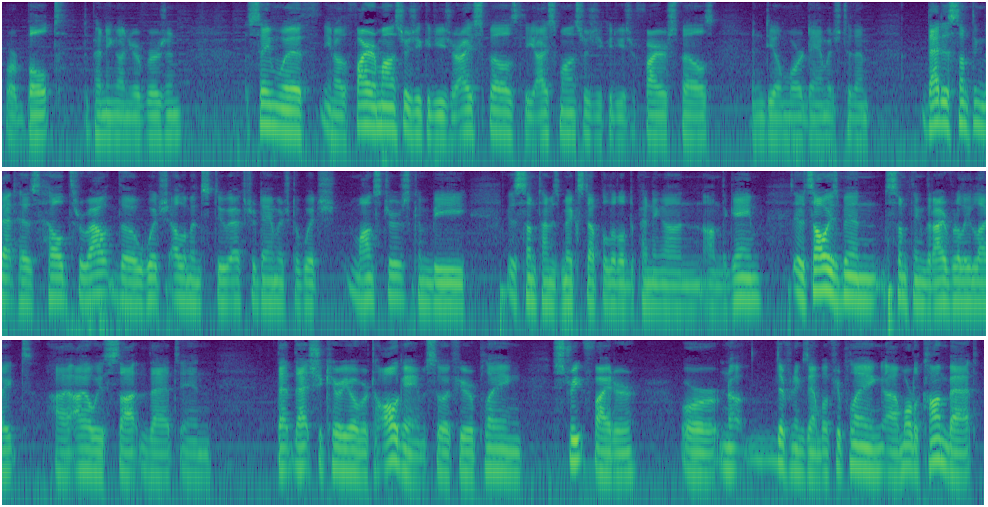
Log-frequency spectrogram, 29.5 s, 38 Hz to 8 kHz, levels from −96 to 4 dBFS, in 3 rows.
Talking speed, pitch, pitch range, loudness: 205 wpm, 110 Hz, 100-120 Hz, -27 LUFS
